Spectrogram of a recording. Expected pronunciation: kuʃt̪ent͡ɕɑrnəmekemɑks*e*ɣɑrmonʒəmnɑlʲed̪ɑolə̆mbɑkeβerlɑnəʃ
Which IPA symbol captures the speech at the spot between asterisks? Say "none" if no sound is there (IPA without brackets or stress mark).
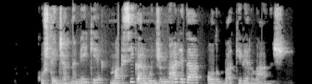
i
